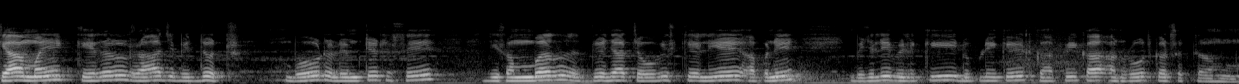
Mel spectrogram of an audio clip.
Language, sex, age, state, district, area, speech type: Hindi, male, 60+, Uttar Pradesh, Sitapur, rural, read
